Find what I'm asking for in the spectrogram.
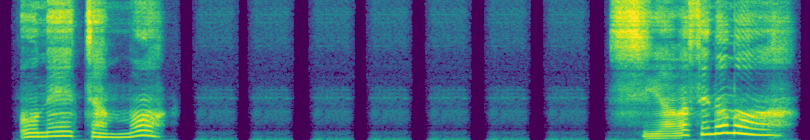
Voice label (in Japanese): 音量調整, ASMR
